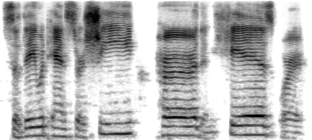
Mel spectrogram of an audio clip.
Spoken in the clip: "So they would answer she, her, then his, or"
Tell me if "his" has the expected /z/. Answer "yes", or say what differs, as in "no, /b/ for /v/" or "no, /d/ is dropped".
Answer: yes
